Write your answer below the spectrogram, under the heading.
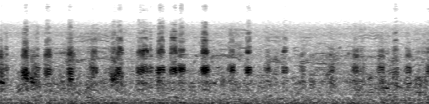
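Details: American flamingos (Phoenicopterus ruber) give a busy chatter of short, nasal, honking calls, several each second, overlapping like a flock in conversation; a person briefly laughs.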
